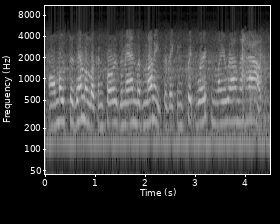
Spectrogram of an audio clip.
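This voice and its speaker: A noisy, dull vintage radio recording captures an actress voicing a grumbling, wistful older woman neighbor in a 1940s-50s crime drama, chatty and matter-of-fact. She talks fast in a slightly high, steady, natural voice.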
